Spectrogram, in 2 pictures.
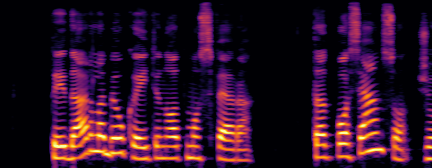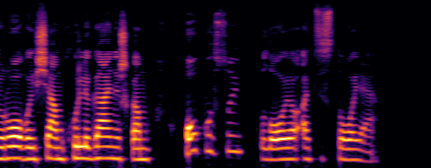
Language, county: Lithuanian, Utena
